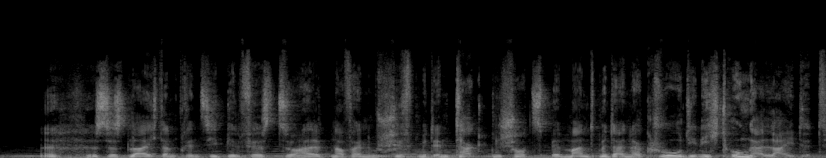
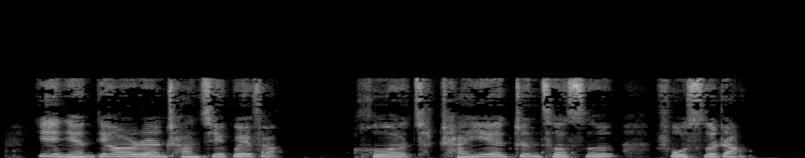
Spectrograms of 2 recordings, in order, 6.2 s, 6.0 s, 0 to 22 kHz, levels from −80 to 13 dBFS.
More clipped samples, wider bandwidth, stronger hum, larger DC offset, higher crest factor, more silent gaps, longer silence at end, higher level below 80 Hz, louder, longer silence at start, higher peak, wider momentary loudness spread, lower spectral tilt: neither; first, 15.5 kHz vs 12 kHz; neither; neither; second, 16 dB vs 22 dB; neither; second, 0 s vs 0.45 s; second, -78 dBFS vs -68 dBFS; second, -28 LUFS vs -22 LUFS; second, 0 s vs 0.3 s; second, -12 dBFS vs -2 dBFS; second, 6 LU vs 10 LU; first, -4 dB/octave vs -1.5 dB/octave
